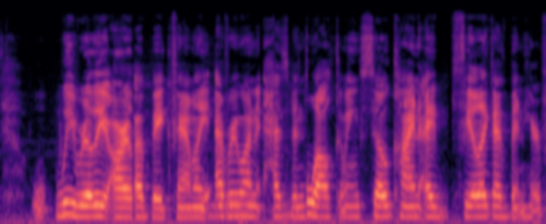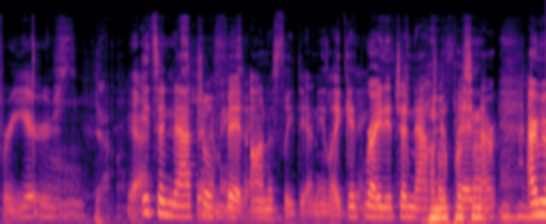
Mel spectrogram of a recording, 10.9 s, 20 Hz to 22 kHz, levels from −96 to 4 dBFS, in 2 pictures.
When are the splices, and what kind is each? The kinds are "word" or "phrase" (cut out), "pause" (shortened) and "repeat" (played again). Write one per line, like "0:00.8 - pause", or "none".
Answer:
0:01.3 - word
0:03.1 - word
0:04.5 - pause
0:09.4 - phrase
